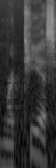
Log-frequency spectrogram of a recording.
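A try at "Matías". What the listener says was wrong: No, you said Martias.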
